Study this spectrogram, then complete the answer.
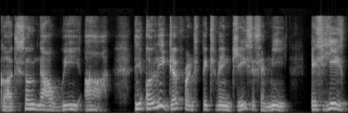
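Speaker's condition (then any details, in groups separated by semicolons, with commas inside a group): Cleft palate; congenital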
